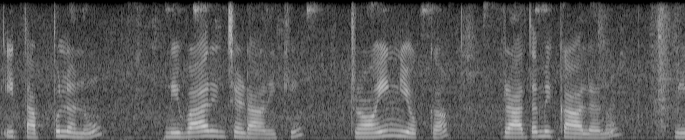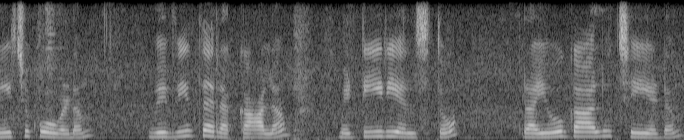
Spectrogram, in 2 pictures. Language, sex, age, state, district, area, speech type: Telugu, female, 18-30, Andhra Pradesh, Sri Satya Sai, urban, spontaneous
